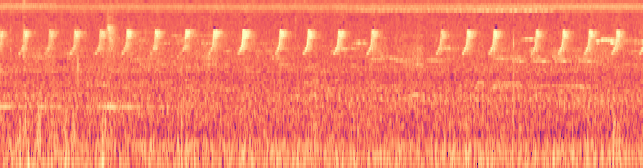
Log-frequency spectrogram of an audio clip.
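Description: Faint, steady string of short high chirps from a small bird, about two to three a second, over quiet outdoor background noise.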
